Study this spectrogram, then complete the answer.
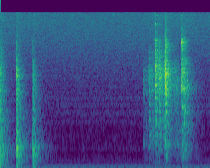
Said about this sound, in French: Elle frappe à une porte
